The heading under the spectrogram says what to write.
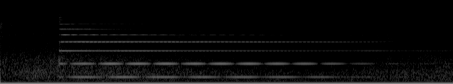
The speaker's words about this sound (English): The bell is the invitation to bring the awareness back to the surface again, to your surroundings, and just reflect on how that was, responding to open questions, letting the mind work with each one.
